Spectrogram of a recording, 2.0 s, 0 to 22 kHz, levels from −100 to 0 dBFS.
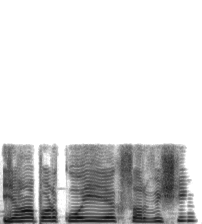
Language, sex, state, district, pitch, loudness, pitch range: Hindi, male, Bihar, Araria, 340 Hz, -11 LUFS, 320-345 Hz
